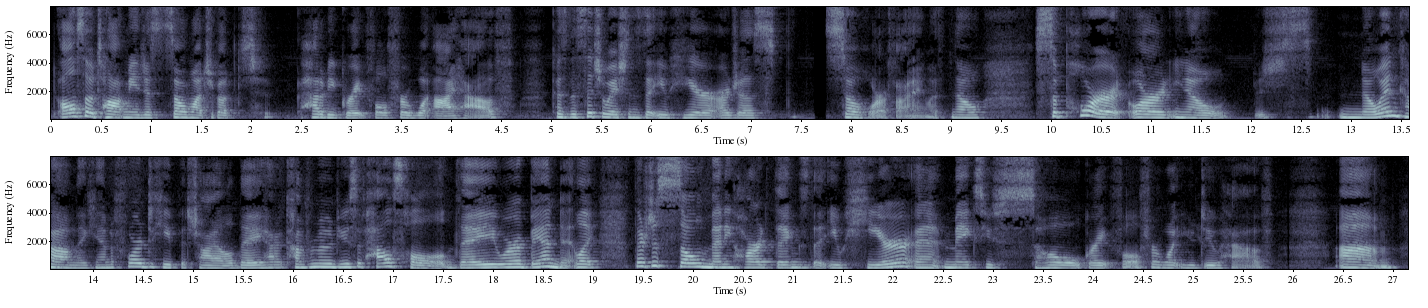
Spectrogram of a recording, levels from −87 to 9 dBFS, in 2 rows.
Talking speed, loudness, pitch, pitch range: 160 wpm, -23 LUFS, 195 Hz, 180-220 Hz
